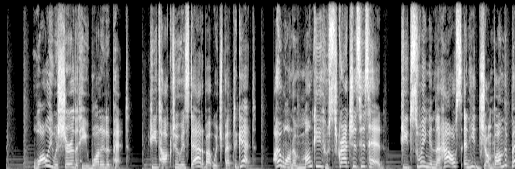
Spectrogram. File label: Children's Story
